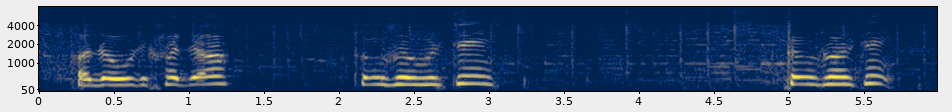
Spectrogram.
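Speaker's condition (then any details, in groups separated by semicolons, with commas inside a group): Brain lesion disability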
